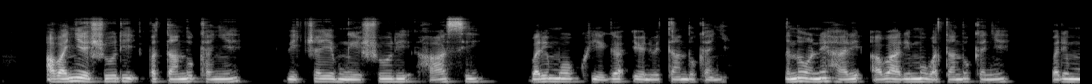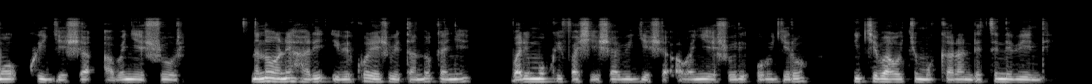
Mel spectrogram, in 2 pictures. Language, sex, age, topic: Kinyarwanda, male, 18-24, education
